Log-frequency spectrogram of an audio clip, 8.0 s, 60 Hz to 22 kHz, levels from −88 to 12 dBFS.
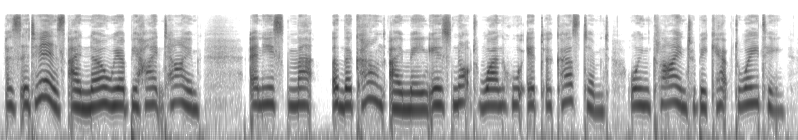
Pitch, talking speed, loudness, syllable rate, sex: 255 Hz, 205 wpm, -18 LUFS, 5.5 syllables/s, female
